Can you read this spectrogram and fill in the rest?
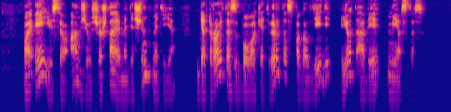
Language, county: Lithuanian, Utena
